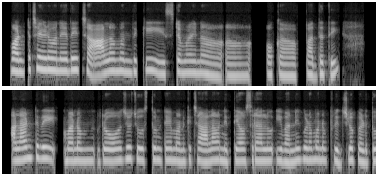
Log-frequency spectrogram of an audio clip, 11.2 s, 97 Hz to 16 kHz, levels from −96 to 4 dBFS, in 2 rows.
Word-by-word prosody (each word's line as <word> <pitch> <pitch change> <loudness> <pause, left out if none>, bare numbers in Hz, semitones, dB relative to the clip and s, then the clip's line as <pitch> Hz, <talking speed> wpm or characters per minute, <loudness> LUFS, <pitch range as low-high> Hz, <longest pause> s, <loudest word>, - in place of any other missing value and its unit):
వంట 240 -2 +5
చేయడమనేది 265 -2 +3 0.2
చాలా 220 +2 +5
మందికి 235 +1 -3 0.2
ఇష్టమైన 220 +1 -1 0.4
ఆహ్, 185 0 -4 0.3
ఒక 200 - -10 0.4
పద్ధతి. 200 +1 -1 0.8
అలాంటిది 255 +3 +3 0.3
మనం 220 0 +2 0.3
రోజు 225 +3 +1
చూస్తుంటే 230 0 -1
మనకి 215 +2 -3
చాలా 215 0 +3
నిత్యావసరాలు 220 +1 0 0.2
ఇవన్నీ 210 +1 0
గూడా 235 -1 +1
మనం 230 -1 -2
ఫ్రిడ్జ్‌లో 220 +1 0
పెడుతూ 210 +1 0
225 Hz, 105 wpm, -23 LUFS, 215-235 Hz, 0.8 s, వంట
